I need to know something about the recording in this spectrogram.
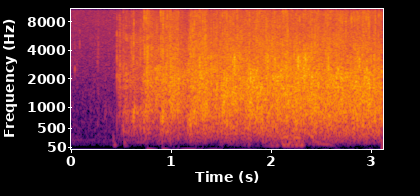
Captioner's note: applause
